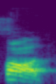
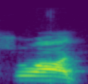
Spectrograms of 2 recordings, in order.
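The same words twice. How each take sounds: First: The consonant is said plainly, without whistling. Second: The consonant is said with a whistling sound. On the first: The speaker calls it right. "So just sword" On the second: The speaker calls it wrong. "Some say sword, and that is wrong"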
